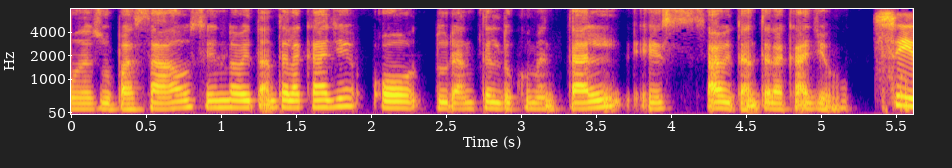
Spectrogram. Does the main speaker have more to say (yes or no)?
no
